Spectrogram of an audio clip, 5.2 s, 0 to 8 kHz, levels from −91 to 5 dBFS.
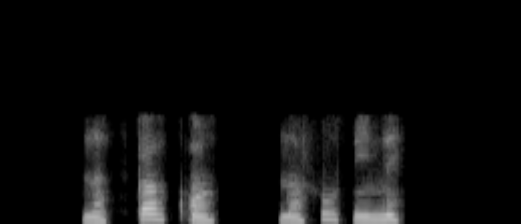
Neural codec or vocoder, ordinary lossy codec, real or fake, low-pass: autoencoder, 48 kHz, 128 numbers a frame, DAC-VAE, trained on Japanese speech; AAC, 16 kbps; fake; 7.2 kHz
